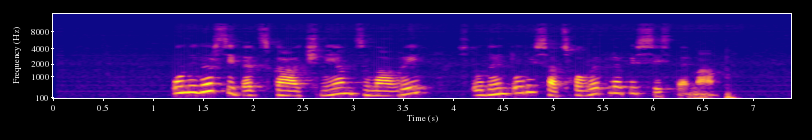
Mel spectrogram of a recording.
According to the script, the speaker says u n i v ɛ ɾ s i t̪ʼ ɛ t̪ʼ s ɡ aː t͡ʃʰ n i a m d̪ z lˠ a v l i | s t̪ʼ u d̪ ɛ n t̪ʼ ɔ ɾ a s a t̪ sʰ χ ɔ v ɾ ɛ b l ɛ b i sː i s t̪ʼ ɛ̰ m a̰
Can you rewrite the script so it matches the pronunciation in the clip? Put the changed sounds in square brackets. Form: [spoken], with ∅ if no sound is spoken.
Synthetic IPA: u n i v ɛ ɾ s i t̪ʼ ɛ t̪ʼ s ɡ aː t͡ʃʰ n i a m d̪ z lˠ a v [ɾ] i | s t̪ʼ u d̪ ɛ n t̪ʼ [u] ɾ [i] s a t̪ sʰ χ ɔ v ɾ ɛ b l ɛ b i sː i s t̪ʼ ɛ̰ m a̰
